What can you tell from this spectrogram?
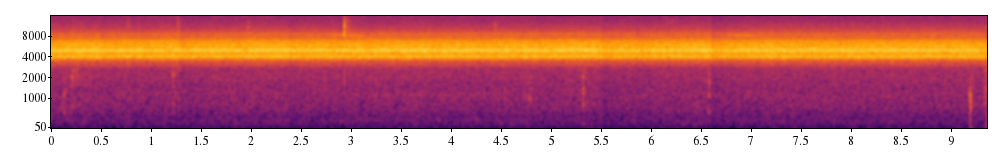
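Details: Steady electric-sounding shrill of a cicada recorded in the wild at Monaragala, Sri Lanka, one constant high tone without breaks, light clicks and rustling in the background.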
